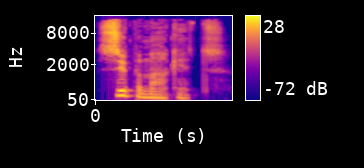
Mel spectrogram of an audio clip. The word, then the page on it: supermarket: British English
